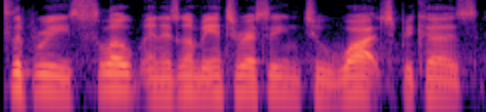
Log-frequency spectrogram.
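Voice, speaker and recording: A male podcast co-host talking in a loose, rambling way, often restarting his sentences and dropping casual swears. His voice sits at a middle pitch. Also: fairly even intonation, moderate pace, a bit bright, clear, resonant tone.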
